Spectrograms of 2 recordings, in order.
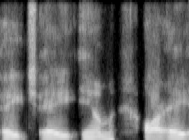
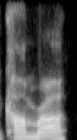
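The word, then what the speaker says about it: Khamrah: It's spelled K H A M R A H, but it's pronounced Hamra, I believe, is how you say it. You don't say Kamra, but either Hamra or the one with a Q.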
